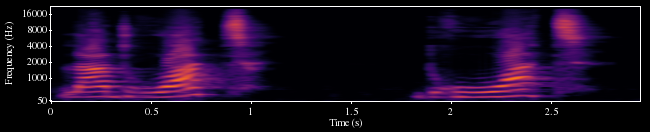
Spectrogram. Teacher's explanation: Make sure you're saying the T, because there is an E after it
